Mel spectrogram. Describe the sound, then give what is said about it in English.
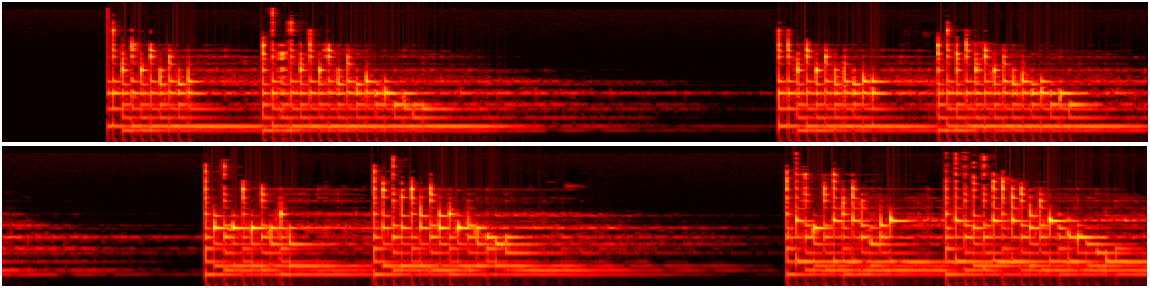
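Two separate stock cell phone ringtones: electronic chimes repeat in four bursts of two bright, bell-like tones, each ringing out and fading before the next pair. Clear and fairly loud, with no voices. “So those are two separate ringtones, but those are stock ringtones that come standard on a phone.”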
